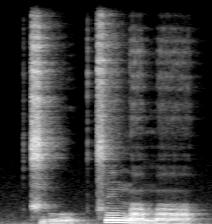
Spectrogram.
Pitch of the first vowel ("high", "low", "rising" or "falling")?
low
